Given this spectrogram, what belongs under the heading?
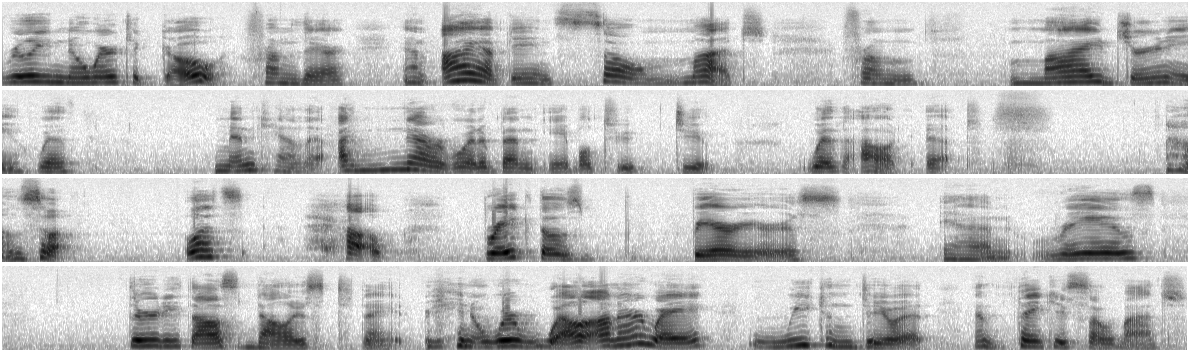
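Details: Woman with aphasia following a brain bleed, attending aphasia conversation groups for three years; aphasia.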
